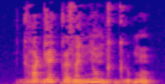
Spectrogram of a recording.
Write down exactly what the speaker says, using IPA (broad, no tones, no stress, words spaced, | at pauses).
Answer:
ɡʱaɡɛ kɐzãɲũɡɯ ɡʱɯbũ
